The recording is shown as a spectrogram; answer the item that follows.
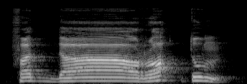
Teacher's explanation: فَدَّارَأْتُمْ، دال مشدد ہے، را موٹا پڑا جاتا ہے. حمزہ ساکن ہوتا ہے تو وہ جھٹکے سے ادا ہوتا ہے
